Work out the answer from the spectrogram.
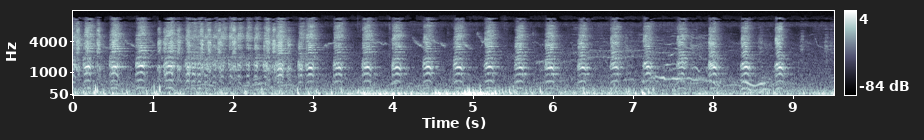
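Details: Wild geese in mating season, a flock giving rapid, repeated harsh honks several times per second, overlapping, with a few lower slurred calls near the end and low rumbling background noise.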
